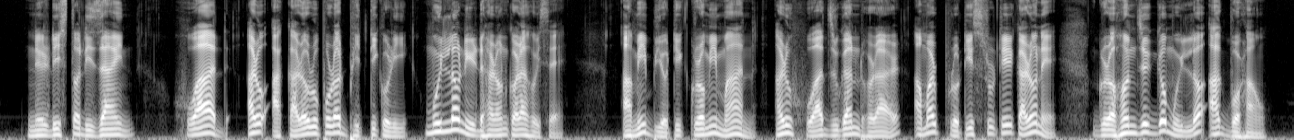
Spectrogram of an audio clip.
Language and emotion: Assamese, happy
